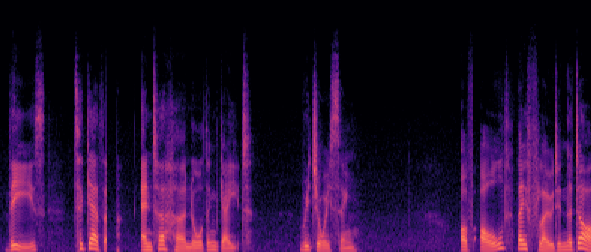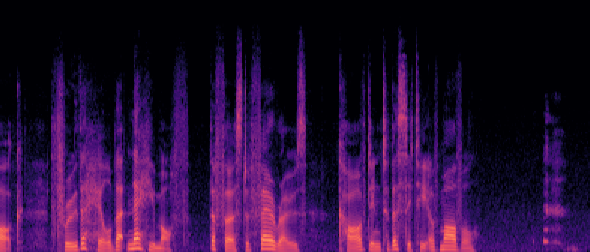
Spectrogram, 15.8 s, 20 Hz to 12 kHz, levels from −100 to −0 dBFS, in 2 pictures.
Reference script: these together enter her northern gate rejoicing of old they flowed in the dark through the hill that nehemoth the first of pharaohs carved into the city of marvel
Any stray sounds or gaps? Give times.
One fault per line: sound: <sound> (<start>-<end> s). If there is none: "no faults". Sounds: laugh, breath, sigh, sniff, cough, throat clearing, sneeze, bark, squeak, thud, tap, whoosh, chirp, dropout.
sound: dropout (1.4-1.6 s)
sound: laugh (15.0-15.6 s)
